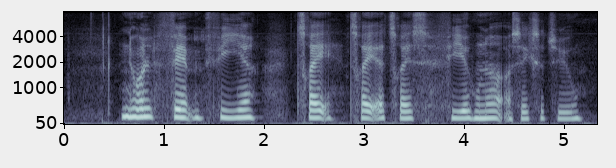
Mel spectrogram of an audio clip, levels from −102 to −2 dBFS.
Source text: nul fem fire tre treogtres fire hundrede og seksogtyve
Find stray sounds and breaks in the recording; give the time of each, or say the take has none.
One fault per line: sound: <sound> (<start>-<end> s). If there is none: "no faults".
no faults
